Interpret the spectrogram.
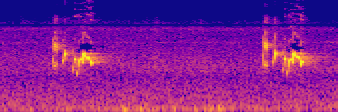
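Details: Pure, vigorous sooty-headed bulbul song used as a lure for reluctant singers: two rich warbling phrases, each a cluster of tumbling whistled notes dropping in pitch, about two seconds apart, with faint low rustling between.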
